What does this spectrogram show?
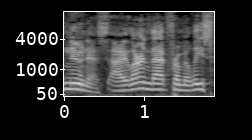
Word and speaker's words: Nunes: n Sound to Nunes but he pronounces it Nunes uh to be perfectly American he should say my name is Devon Nunes uh but he says nness I learned that from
